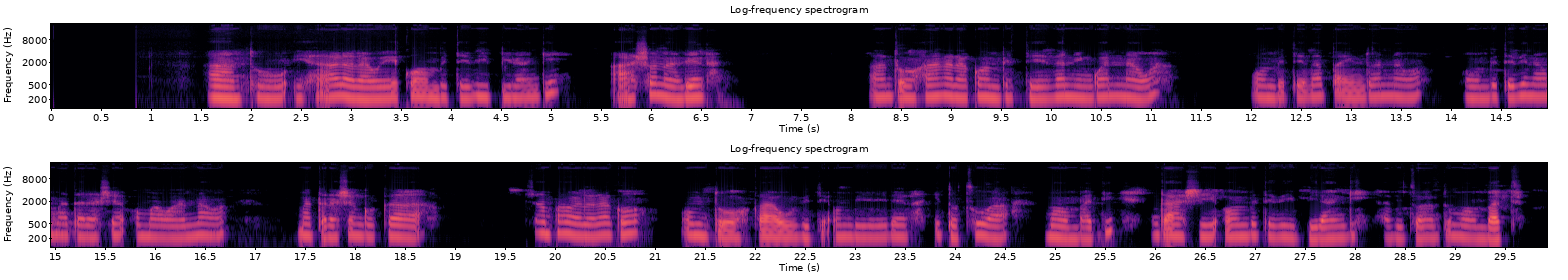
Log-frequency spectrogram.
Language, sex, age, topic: Oshiwambo, female, 18-24, finance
